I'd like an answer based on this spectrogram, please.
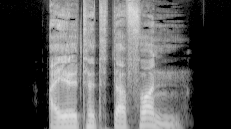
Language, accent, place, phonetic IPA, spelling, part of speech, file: German, Germany, Berlin, [ˌaɪ̯ltət daˈfɔn], eiltet davon, verb, De-eiltet davon.ogg
- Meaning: inflection of davoneilen: 1. second-person plural preterite 2. second-person plural subjunctive II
